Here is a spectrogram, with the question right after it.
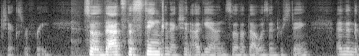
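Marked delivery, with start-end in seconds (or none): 0.1-0.7 whispered. Shown as a demonstration. Podcaster whispering the lyric as a cheeky joke. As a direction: whisper "chicks for free" softly, no voice. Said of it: "wordplay contrast".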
